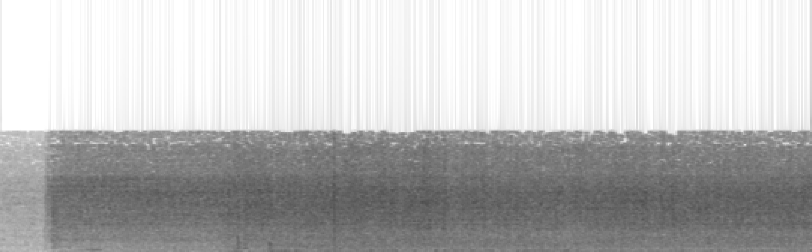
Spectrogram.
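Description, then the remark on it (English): A field of race car engines at a Belle Isle race in the NTT Championship bursts to life at once after the command to start engines, swelling into a loud, dense, continuous roar with a deep growl that builds and holds steady. No one speaks. “As the engines roar to life, we're going to ask one of these talented drivers to give us an idea of what Belle Isle is like.”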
